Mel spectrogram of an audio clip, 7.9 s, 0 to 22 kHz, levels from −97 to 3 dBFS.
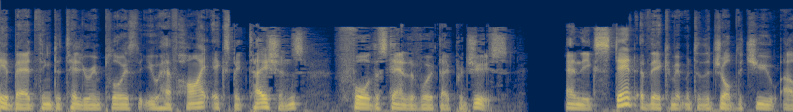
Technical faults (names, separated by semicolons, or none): adaptive stream at a lower bitrate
